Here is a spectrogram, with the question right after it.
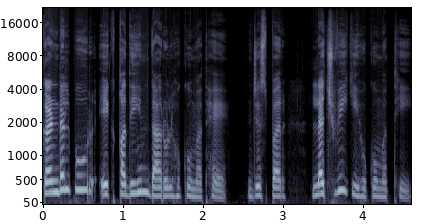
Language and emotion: Urdu, neutral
